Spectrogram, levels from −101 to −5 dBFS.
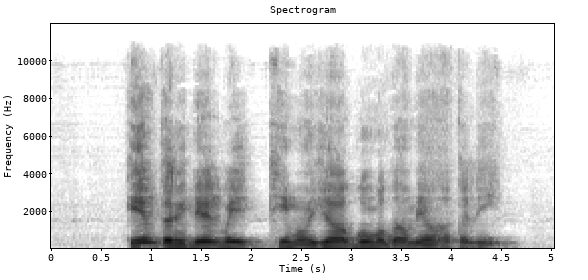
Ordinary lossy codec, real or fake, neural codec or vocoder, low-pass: AAC, 64 kbps; fake; codec, 44.1 kHz, 1.7 kbps, Pupu-Codec; 10.8 kHz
